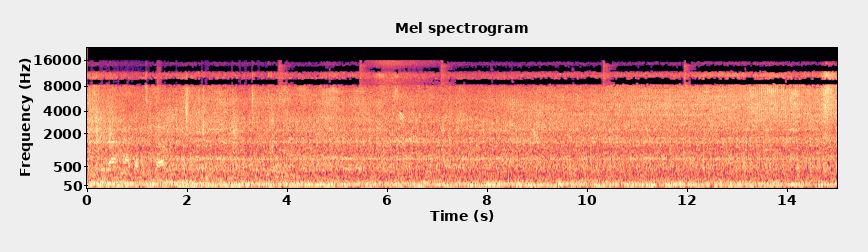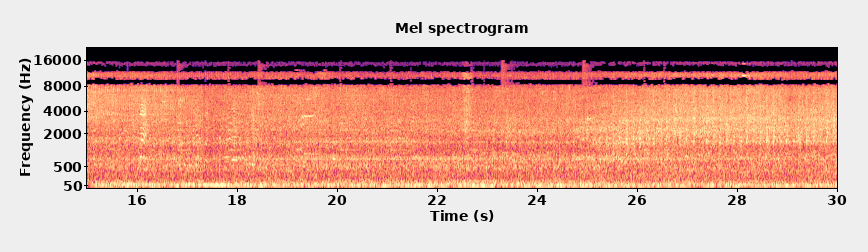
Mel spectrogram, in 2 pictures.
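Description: Steady low rumble of road traffic and vehicle engines, with faint voices in the background.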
